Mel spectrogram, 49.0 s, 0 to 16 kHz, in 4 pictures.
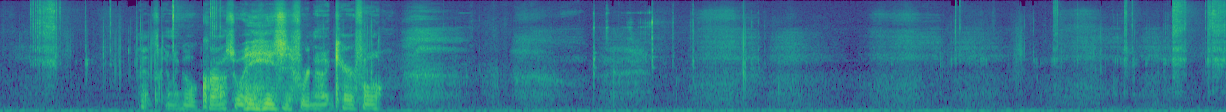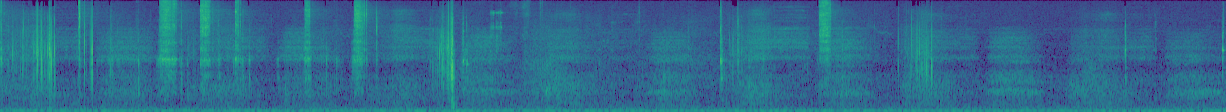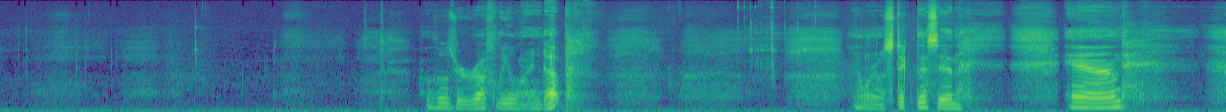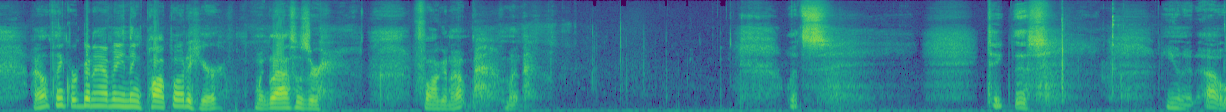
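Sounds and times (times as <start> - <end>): steady low hum: 0.0 - 49.0
metallic clicks and scraping: 0.2 - 1.9, 9.4 - 17.4.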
